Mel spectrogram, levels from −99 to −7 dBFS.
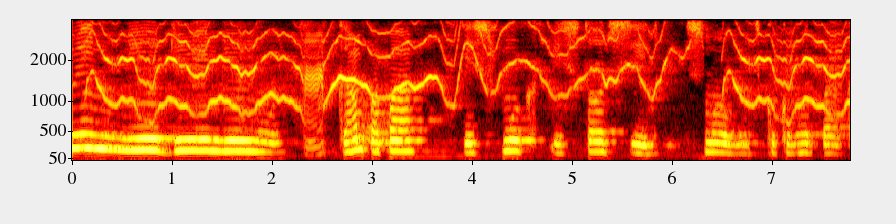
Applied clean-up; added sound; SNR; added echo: none; Screech; 9 dB; none.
